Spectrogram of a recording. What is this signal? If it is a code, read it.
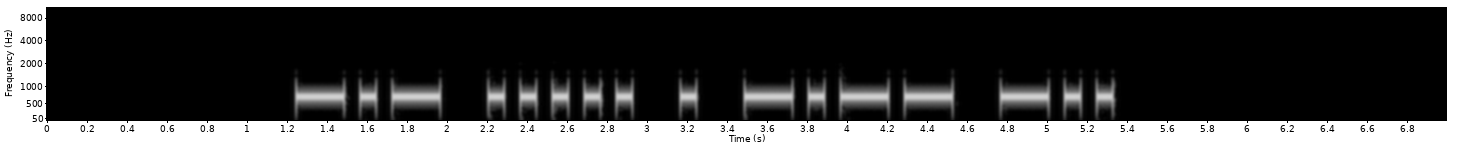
Morse code, heard as a keyed tone, about 15 wpm, 700 Hz. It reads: K5EYD
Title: USA Call Signs - 5 Characters - Repeated 2x - 15wpm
